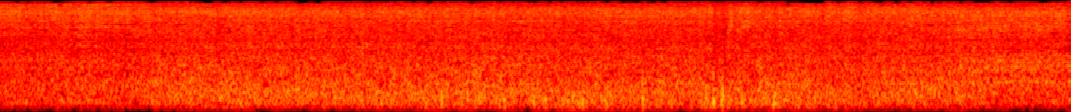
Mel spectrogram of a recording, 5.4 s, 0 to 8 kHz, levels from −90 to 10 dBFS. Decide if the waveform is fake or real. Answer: real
